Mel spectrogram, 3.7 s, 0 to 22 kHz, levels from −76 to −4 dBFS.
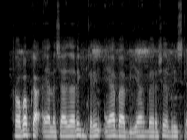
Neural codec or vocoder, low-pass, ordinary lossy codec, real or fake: none; none; none; real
